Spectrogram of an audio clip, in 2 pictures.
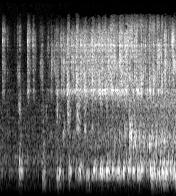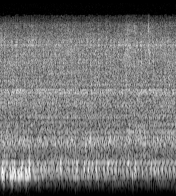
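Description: An embroidery machine stitches with a rapid, steady rattling hum.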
